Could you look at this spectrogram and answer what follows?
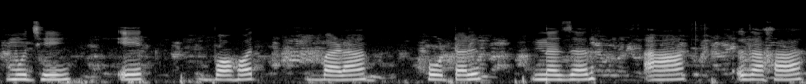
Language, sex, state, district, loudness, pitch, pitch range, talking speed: Hindi, female, Madhya Pradesh, Dhar, -15 LUFS, 225 Hz, 215-230 Hz, 60 wpm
